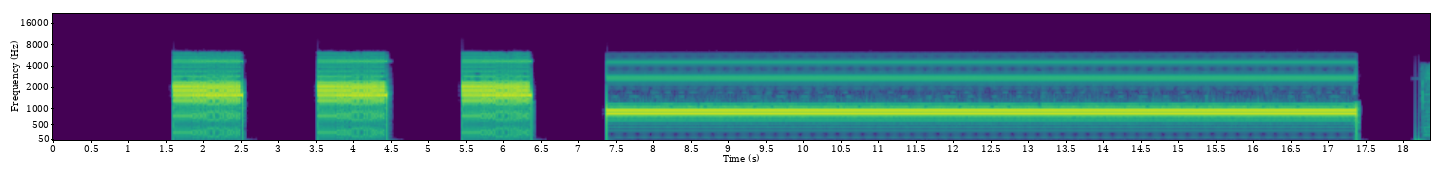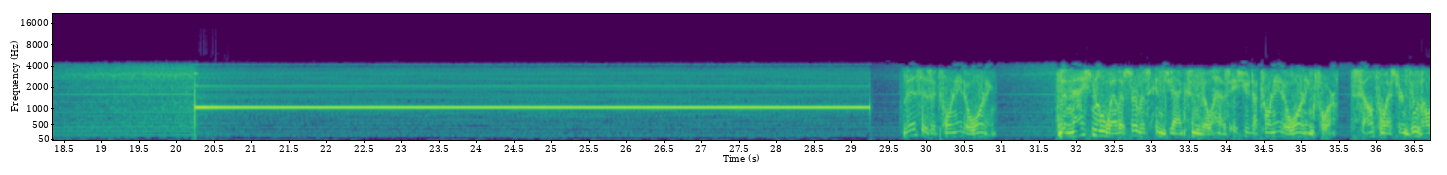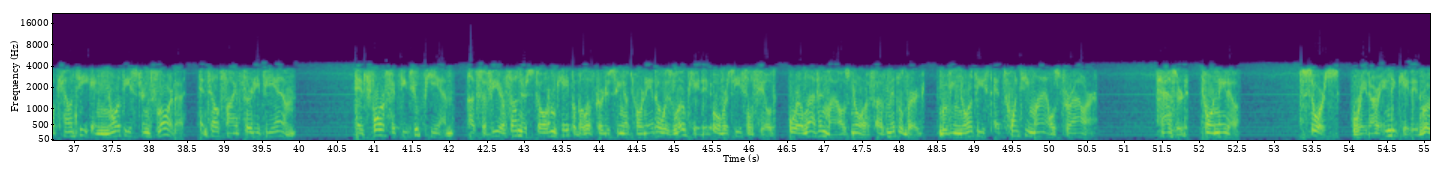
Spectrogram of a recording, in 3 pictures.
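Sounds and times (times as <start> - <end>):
steady single tone: 20.2 - 29.3
two-tone attention signal: 20.3 - 29.3.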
